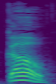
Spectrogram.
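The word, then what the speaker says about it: go (五): So the answer, 5-5 in Japanese means go, go. Because 5 is pronounced go in Japanese.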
